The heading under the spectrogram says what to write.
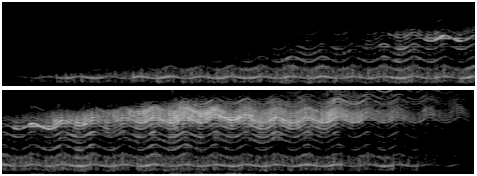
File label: Approaching Waver Tone Transition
